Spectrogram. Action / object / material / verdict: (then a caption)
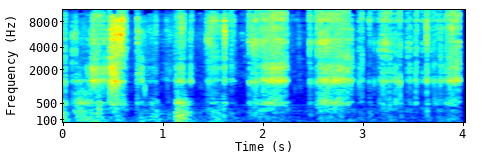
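scrape / corrugated plastic drain hose / plastic / none. Long nails scratch and flick across the ridges of a large black hollow corrugated plastic drain hose, making rough, ratcheting scrapes and flicks in an irregular rhythm. Bright hiss fills the bursts, with one louder, lower thump partway through, and rain may be faintly audible in the background.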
